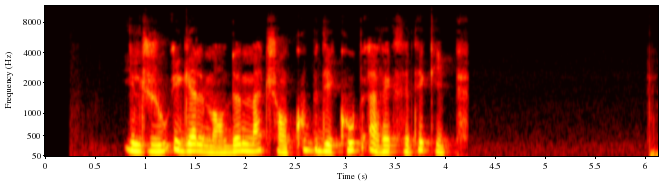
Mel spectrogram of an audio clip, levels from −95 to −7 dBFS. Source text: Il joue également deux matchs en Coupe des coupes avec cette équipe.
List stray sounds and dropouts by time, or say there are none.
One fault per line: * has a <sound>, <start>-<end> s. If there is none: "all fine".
all fine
